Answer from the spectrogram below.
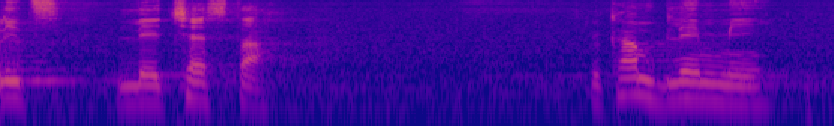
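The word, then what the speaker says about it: Leicester: Uh man, you I used to call it Leester. You can't blame me. It's not Leester. You know when I found out is when my friend came back from the UK and he said Leester Leester spell Manchester Leester but I can't blame them too.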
